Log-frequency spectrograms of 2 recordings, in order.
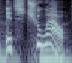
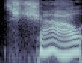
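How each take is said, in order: First: The name is said as two syllables. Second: The name is said as one syllable. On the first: The speaker calls it right. "It's chew out" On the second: The speaker calls it wrong. "you can't tell by looking at it"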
